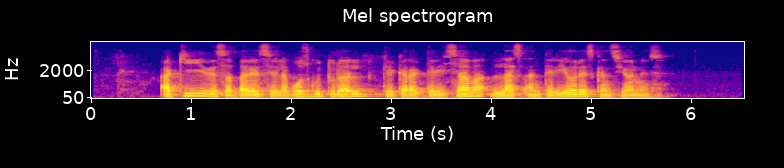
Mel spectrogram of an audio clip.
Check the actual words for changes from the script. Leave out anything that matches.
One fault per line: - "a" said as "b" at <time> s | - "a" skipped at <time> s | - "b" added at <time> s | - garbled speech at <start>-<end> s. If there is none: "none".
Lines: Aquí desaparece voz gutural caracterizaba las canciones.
- "la" added at 1.8 s
- "que" added at 2.9 s
- "anteriores" added at 4.4 s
